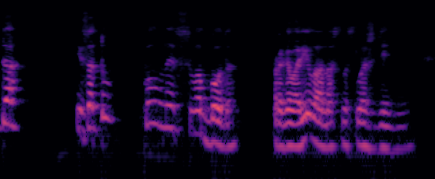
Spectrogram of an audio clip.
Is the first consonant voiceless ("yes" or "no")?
no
